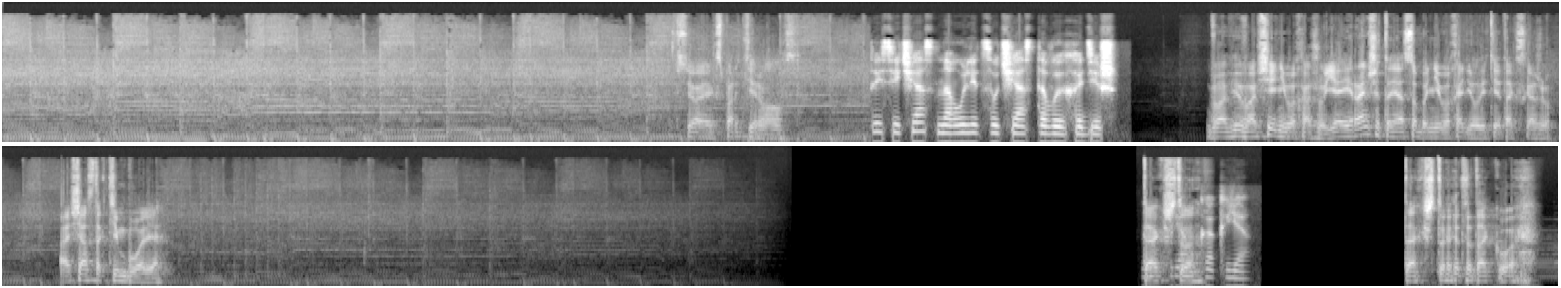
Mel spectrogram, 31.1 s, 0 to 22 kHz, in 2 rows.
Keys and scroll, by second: 7.1 alt+Tab, 17.8 shift+d, 19.0 shift+d.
